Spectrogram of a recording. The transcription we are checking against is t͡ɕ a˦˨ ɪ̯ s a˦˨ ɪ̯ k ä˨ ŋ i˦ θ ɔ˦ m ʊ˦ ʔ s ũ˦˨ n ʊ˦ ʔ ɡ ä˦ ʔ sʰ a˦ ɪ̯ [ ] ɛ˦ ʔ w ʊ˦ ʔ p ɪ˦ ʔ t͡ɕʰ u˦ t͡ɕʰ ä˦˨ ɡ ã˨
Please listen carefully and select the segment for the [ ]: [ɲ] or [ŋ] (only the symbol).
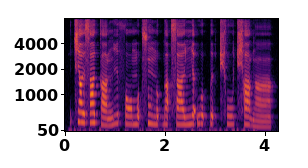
ɲ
